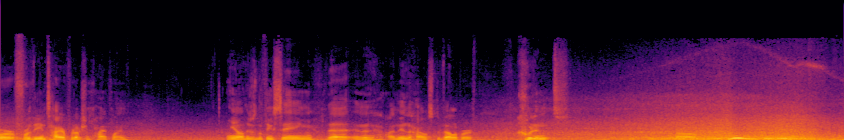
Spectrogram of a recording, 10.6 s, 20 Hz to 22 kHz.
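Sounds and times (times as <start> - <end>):
speech: 0.0 - 1.8, 2.8 - 7.2, 8.4 - 10.0
road traffic rumbling on a busy street: 0.0 - 10.5
vehicle passing: 5.5 - 10.5.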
